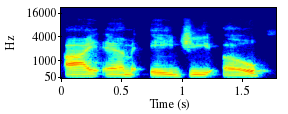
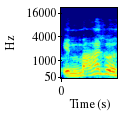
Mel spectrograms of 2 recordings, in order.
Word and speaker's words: imago: business world is a process called imago and it's spelled IM AG o in a model is from imago therapy it's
